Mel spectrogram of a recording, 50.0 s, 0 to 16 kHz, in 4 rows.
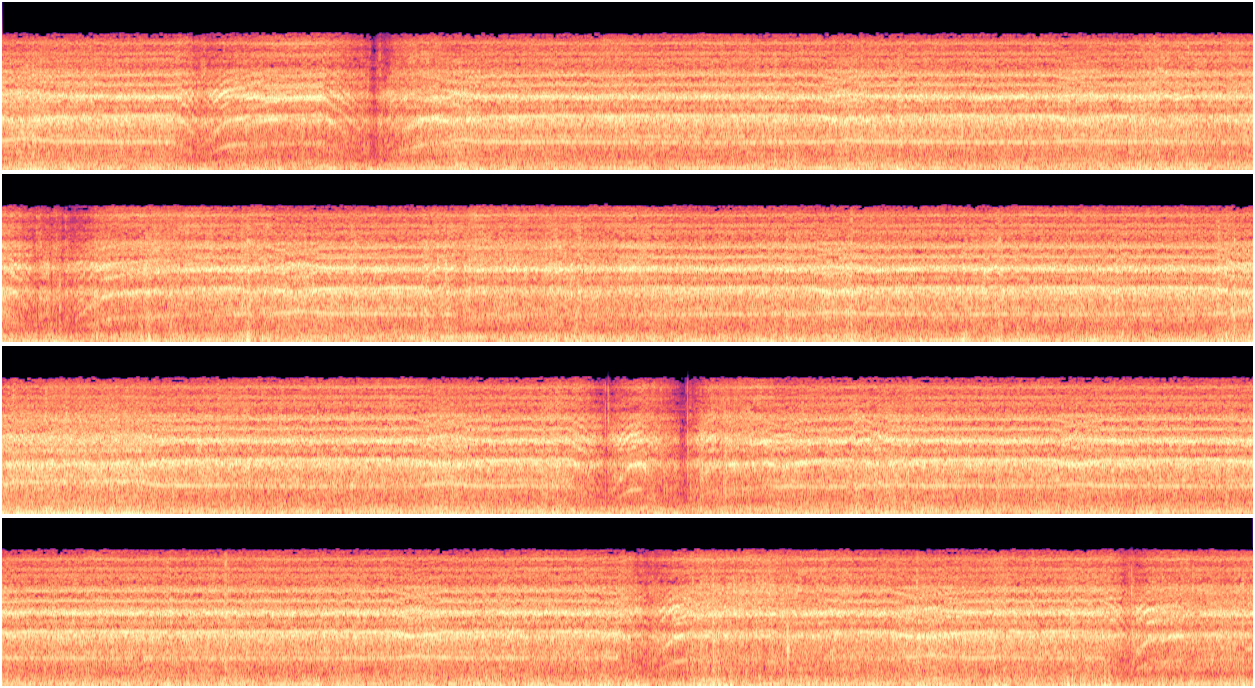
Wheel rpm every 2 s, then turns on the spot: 160, 110, 140, 160, 160, 160, 120, 160, 160, 160, 160, 160, 160, 160, 160, 110, 130, 160, 160, 160, 160, 150, 140, 160, 140.
none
